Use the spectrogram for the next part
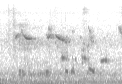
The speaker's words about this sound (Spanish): Se oye un pajarito.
